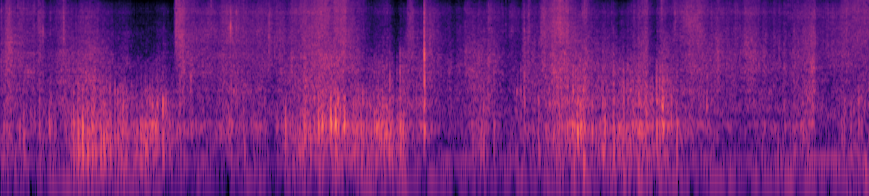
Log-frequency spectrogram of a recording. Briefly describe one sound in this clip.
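A wet sponge squelches as it is squeezed.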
